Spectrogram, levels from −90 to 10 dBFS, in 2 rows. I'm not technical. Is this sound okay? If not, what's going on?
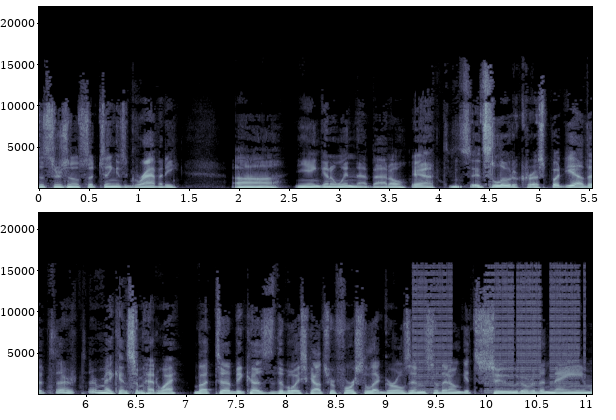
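No. From 9.27 to 11.00 s there is GSM phone buzz. A nearby mobile phone's radio bursts leak in as a raspy buzz, pulsing 217 times a second.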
